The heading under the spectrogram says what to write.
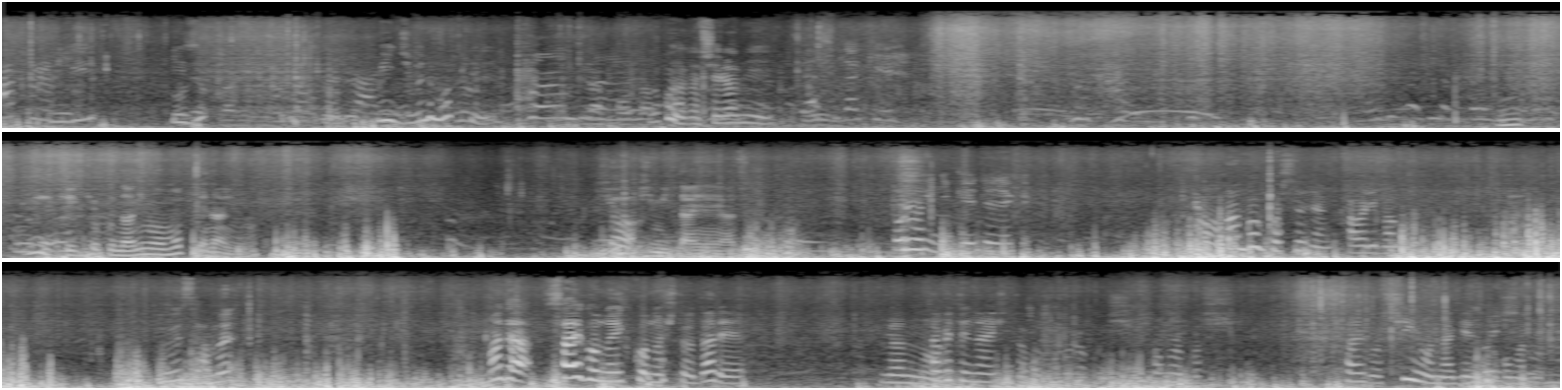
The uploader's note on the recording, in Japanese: Pedra Grandeの頂上から。第79回は、Atibaiaにある岩山Pedra Grandeの上で収録しました！片道2時間ちょっとの適度にハードな登山。正直すごく寒かったです！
